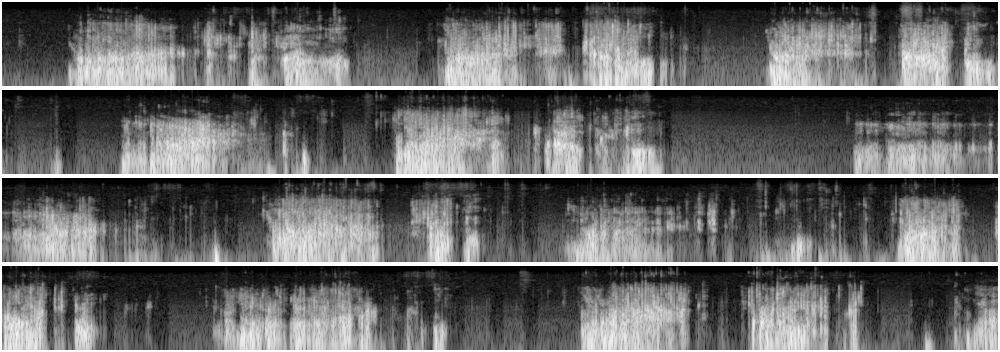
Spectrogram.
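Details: Repeated gurgling, rumbling bursts from the belly: stomach growling (borborygmi).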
